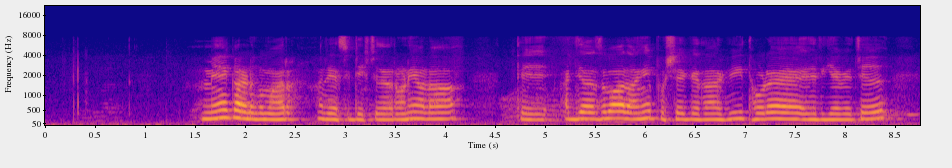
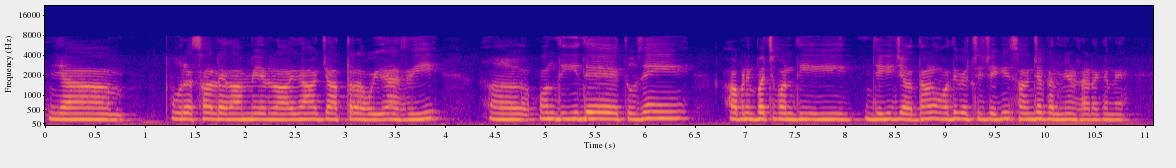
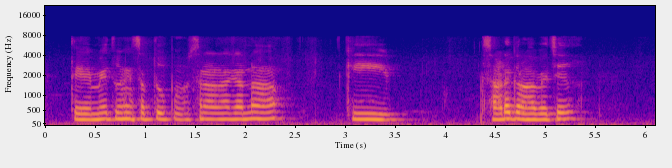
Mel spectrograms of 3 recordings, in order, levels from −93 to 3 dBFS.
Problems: none marked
